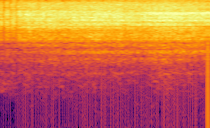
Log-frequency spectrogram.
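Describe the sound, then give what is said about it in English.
A caged snake hisses in one long, steady, breathy stream that stays loud for under two seconds, with no voices around it. “Well, you see, there are some animals there, too, and I got kind of scared of the snake.”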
